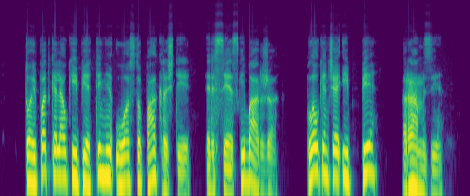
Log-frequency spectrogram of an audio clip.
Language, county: Lithuanian, Kaunas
